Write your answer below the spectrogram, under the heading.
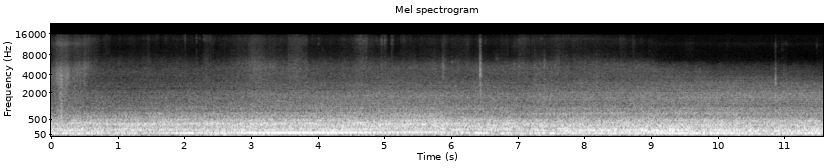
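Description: Steady low drone of engine and road noise heard inside the cabin of a Maruti Suzuki Dzire petrol sedan under way, growing slightly louder about three seconds in.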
